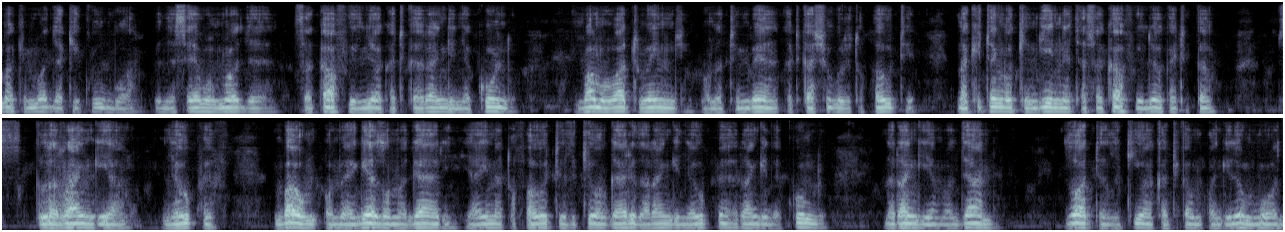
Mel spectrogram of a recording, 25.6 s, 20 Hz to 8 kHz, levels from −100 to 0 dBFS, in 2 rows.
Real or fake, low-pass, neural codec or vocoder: fake; 7.2 kHz; codec, 16 kHz, 4.8 kbps, FACodec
